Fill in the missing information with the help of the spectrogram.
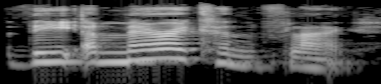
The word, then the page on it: the American flag: British English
